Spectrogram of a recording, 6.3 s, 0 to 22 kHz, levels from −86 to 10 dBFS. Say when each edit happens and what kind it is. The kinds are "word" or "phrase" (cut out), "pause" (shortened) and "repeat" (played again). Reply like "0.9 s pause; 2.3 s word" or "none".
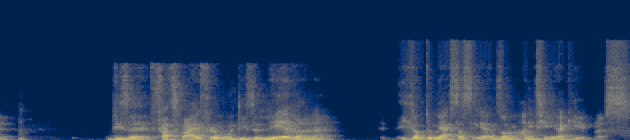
none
